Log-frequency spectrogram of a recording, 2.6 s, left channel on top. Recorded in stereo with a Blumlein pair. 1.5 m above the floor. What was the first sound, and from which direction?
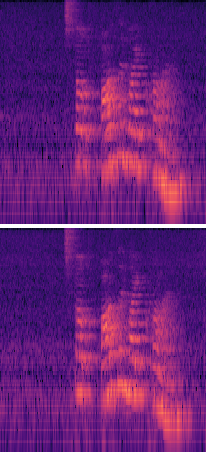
A woman speaking, 25° right.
